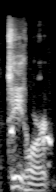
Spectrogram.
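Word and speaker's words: Tiahrt: Then we got the Tyhart Amendment. Anybody remember that one? This is 2003. Tyhart Amendment. Republican from Kansas, so I'm surprised Gary doesn't know. It's yeah, T-Hart. That's how it's pronounced.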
